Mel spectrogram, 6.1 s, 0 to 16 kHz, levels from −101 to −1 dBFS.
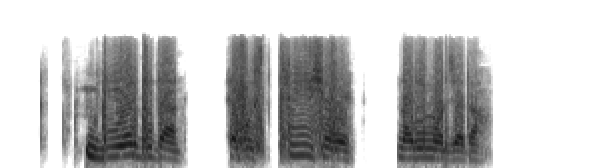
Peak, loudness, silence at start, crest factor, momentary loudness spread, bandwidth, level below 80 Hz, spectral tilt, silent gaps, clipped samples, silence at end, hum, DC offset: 0 dBFS; -17 LUFS; 0.75 s; 18 dB; 8 LU; 8 kHz; -62 dBFS; -3.5 dB/octave; 1.87-2.25 s, 2.72-2.78 s, 3.66-3.95 s; under 0.1%; 1.25 s; none; under 0.1%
